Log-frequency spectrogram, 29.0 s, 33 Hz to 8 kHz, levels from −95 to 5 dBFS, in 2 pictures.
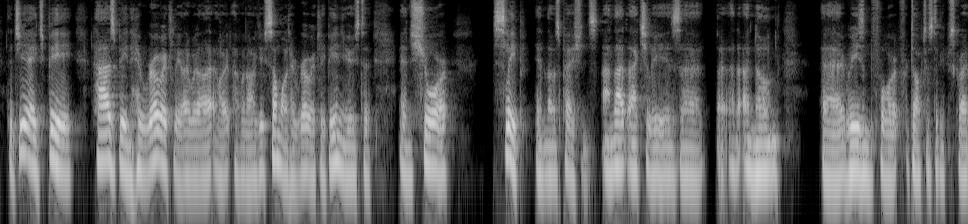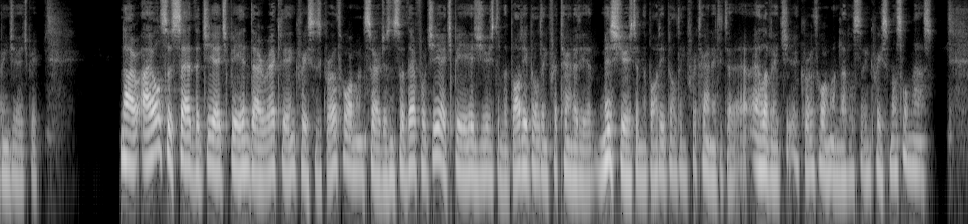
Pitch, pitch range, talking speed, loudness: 120 Hz, 110-130 Hz, 150 wpm, -23 LUFS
